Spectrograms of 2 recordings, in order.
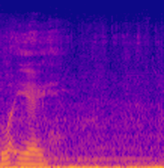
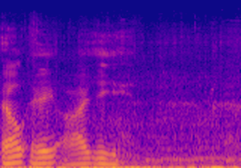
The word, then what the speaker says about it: Laie: explore my hometown of laie and the spelling on that is l-a-i-e in other words every vowel is pronounced which is fairly typical in the hawaiian language our town of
